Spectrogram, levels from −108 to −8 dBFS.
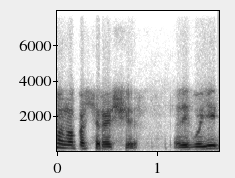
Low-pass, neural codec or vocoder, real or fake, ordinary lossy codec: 7.2 kHz; codec, 44.1 kHz, 2.6 kbps, SNAC; fake; Opus, 32 kbps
